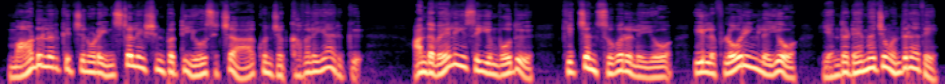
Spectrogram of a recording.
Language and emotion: Tamil, fearful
